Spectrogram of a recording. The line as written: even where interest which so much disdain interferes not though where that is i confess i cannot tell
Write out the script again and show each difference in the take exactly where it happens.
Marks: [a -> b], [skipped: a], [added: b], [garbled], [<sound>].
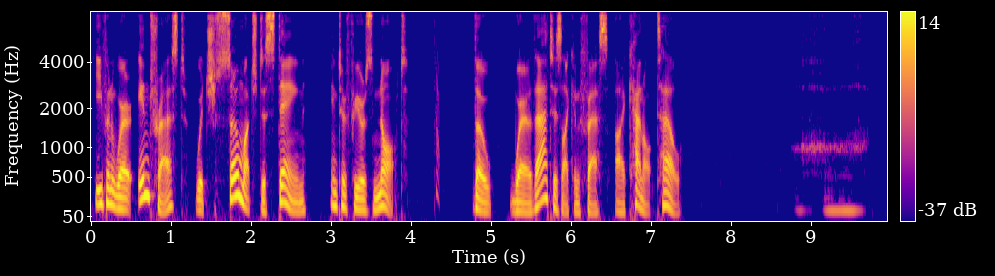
even where interest which so much disdain interferes not [chirp] though where that is i confess i cannot tell [throat clearing]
